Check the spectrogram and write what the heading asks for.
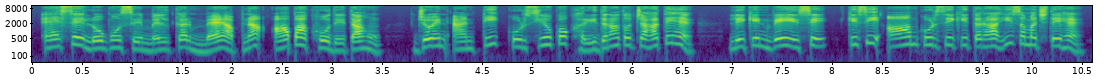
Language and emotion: Hindi, angry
